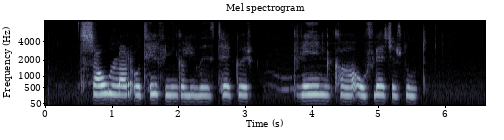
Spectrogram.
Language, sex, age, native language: Icelandic, female, 11, Icelandic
